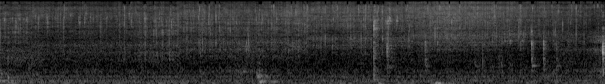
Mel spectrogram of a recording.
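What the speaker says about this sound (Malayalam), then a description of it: "അപ്പോൾ അത് നല്ലണ്ട് ഉണങ്ങിയ മാതിരി വറുത്ത് വേവിക്കുക" Steady sizzling and crackling of food frying dry in a pan with curry leaves, with occasional stirring scrapes, continuous and fairly close.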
